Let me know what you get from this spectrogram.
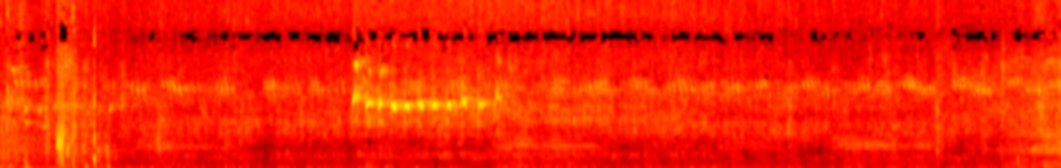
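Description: A few footsteps on a dirt trail at the start, then a bird's rapid trill of high chirps about three seconds in, lasting about a second, over quiet outdoor background.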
